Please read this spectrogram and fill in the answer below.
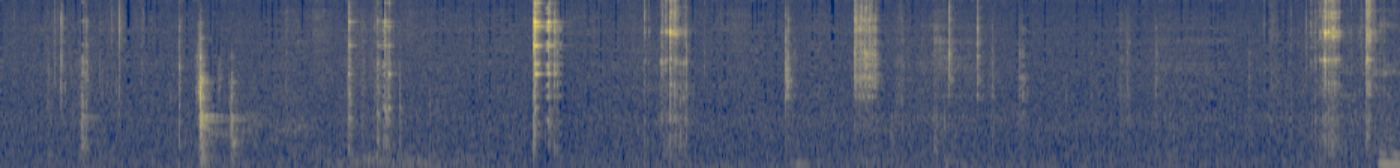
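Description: Metal hand tools and a spanner clicking and clinking irregularly against the brake caliper hardware while its bolts are tightened, with a sharp metallic click about five seconds in.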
